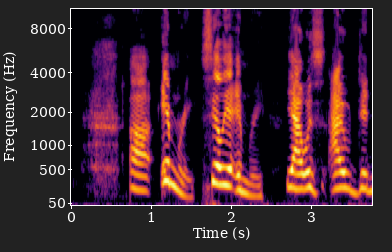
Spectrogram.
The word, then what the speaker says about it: Imrie: Helen Mirren, Pierce Brosnan, Ben Kingsley, Celia Emery. I don't know how to say her name. I also my mind is going blank on how it's spelt. Celia Imrie.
